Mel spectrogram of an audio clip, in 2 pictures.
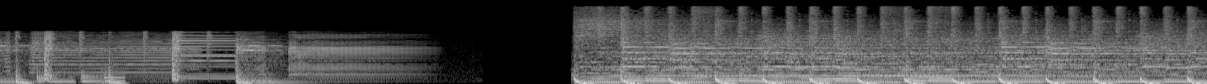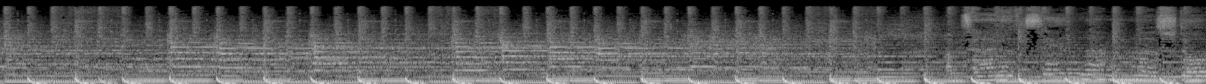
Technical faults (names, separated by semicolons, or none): input switched to a poorer device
